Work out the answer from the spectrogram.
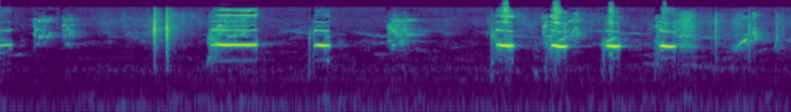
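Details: White-rumped shama, one of three birds set to spar, makes strange, loud sounds: scattered harsh squawks and short, clear whistled notes repeated about twice a second near the end, with quiet gaps between.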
